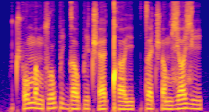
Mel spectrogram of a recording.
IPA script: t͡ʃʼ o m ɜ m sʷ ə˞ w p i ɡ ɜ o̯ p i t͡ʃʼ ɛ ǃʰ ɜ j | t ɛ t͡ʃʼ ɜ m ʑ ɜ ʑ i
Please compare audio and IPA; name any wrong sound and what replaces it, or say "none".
none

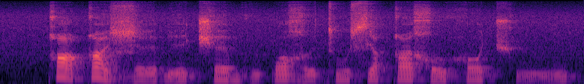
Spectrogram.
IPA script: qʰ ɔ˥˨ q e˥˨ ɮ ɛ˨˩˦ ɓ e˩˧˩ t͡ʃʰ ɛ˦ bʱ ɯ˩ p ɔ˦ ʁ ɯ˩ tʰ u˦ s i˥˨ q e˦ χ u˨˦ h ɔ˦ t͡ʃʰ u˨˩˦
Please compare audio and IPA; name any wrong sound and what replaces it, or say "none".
none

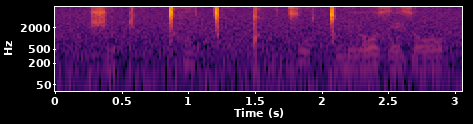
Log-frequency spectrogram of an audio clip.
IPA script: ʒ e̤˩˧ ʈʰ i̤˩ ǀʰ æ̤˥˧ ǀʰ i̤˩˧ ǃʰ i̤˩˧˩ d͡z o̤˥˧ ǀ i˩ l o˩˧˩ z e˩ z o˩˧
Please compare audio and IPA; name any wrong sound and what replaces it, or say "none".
none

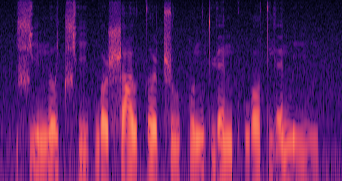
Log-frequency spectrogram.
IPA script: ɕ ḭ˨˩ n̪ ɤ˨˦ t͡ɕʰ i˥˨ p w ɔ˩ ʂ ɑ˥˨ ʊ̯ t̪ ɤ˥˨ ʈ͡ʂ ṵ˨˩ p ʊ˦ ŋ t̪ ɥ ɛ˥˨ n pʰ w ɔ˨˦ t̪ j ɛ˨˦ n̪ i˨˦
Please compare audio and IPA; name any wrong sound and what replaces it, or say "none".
none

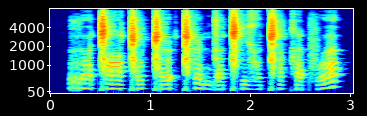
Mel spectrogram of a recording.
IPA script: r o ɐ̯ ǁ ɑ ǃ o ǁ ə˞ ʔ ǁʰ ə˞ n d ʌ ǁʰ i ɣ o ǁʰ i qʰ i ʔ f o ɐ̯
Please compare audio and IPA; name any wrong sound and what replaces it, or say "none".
ǃ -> ǁ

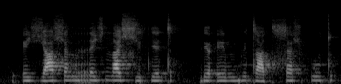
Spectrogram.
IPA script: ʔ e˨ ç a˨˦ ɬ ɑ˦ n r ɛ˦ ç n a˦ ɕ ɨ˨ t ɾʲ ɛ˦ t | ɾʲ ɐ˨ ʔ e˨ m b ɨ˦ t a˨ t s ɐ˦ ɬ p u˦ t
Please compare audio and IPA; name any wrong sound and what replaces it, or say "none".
ɑ˦ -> ɐ˦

